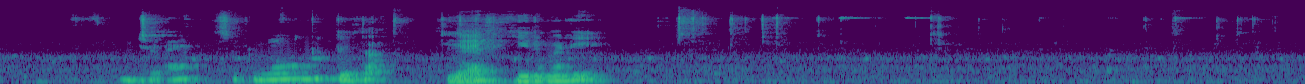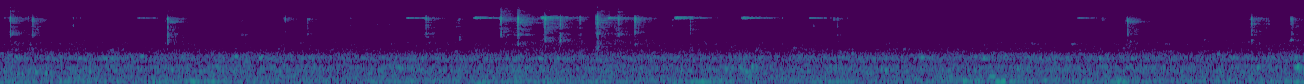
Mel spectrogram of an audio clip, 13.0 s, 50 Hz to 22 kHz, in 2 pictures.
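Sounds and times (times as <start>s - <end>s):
calculator keys clicking: 3.4s - 5.0s, 5.7s - 10.0s.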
